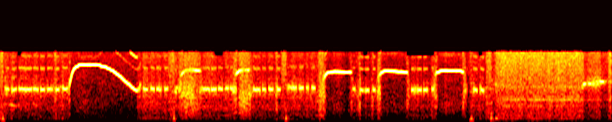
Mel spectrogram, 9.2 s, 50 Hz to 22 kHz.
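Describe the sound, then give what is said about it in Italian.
Whistling sent over a CB radio on the 27 MHz band in Sassari: several narrow, tinny whistled tones, one sweeping up and back down, then a few steady held notes, loud against radio hiss and a constant background tone. “Ma se fischi non parli, non ti capisco.”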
